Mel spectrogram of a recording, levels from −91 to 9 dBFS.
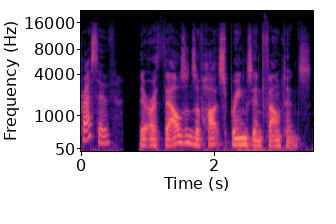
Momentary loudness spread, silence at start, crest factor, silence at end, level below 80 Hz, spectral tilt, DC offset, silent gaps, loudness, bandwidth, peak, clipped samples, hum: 9 LU; 0 s; 16 dB; 0.05 s; -56 dBFS; -5 dB/octave; under 0.1%; 0.65-0.87 s; -22 LUFS; 16 kHz; -6 dBFS; under 0.1%; none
